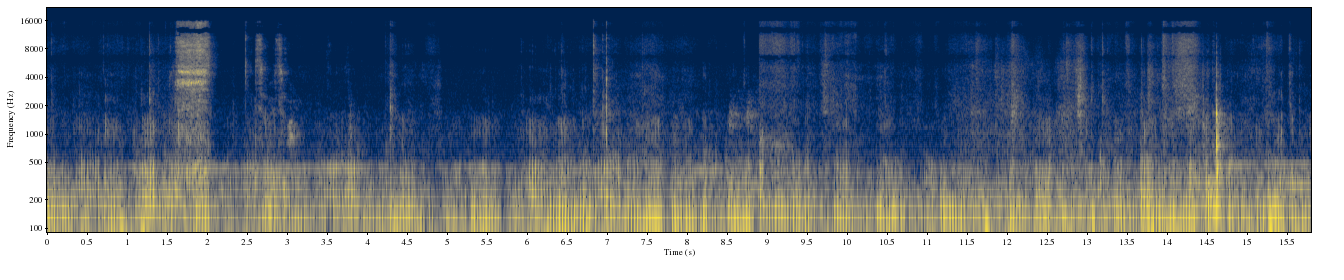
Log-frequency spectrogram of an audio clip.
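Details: Pet cat being played with at home, collar being fitted; a continuous low throbbing purr runs throughout, with occasional rustles, a brief clatter and a few quiet spoken words.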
